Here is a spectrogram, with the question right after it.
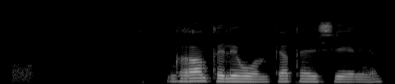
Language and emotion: Russian, neutral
